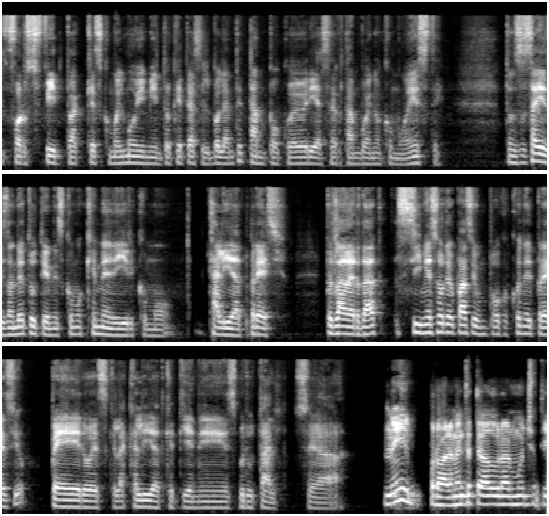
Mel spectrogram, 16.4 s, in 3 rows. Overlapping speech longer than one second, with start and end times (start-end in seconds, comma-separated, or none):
none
